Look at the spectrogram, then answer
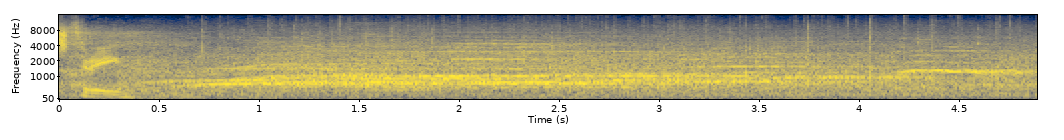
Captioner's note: audience cheering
